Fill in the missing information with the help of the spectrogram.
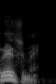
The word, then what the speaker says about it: résumé: Alors là encore si on a parlé de accent tombé sur premier syllabe. It's called a résumé.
